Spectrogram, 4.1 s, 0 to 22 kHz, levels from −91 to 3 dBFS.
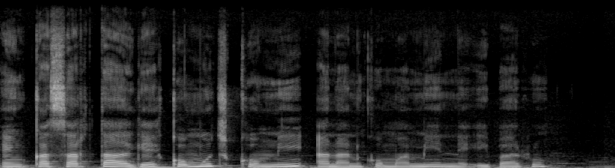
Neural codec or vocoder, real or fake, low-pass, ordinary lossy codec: none; real; none; none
